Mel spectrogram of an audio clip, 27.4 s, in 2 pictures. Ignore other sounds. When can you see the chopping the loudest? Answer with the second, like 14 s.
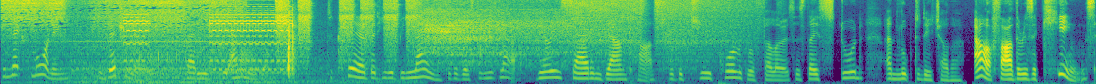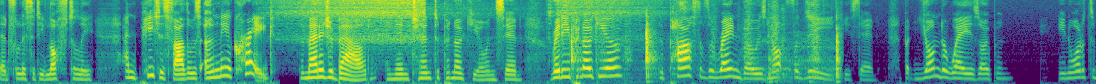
22 s.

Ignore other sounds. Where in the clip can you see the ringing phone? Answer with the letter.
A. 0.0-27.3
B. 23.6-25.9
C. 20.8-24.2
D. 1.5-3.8
D.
